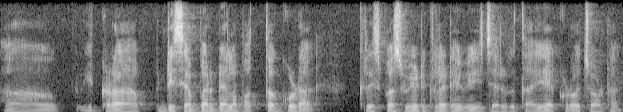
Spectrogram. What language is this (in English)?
Telugu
